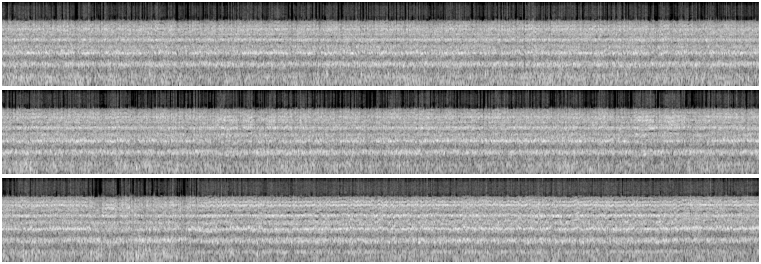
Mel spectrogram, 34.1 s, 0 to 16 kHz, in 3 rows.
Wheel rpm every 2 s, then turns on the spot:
240, 230, 230, 230, 230, 230, 230, 230, 230, 230, 230, 230, 230, 220, 210, 210, 210.
none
